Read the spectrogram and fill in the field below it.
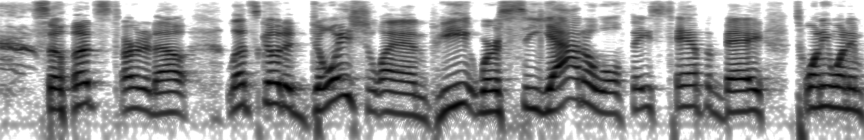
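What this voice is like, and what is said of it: Usual voice. Nothing is said of it.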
